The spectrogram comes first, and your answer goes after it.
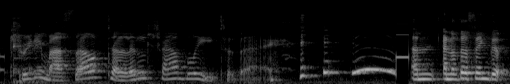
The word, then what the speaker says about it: Chablis: cais okay okay it's very for the S is silent in shabi why I'm getting so nervous I don't know but s is silent in shabi but it's sh it's a beautiful it's like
